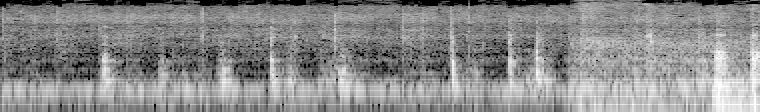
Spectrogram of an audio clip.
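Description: Chopped octopus pieces sizzle in a hot pan while being stirred, a continuous frying hiss punctuated by repeated utensil scrapes and clicks, close by, swelling louder near the end; nobody speaks.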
